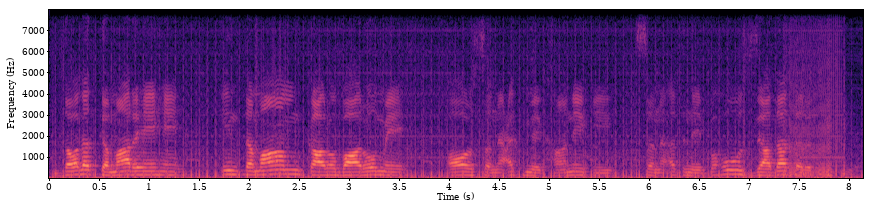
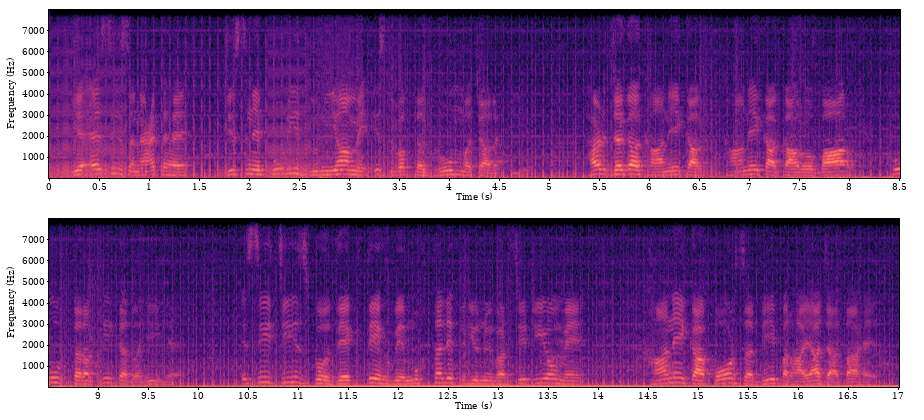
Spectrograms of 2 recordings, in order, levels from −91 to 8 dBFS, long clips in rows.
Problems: constant background noise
